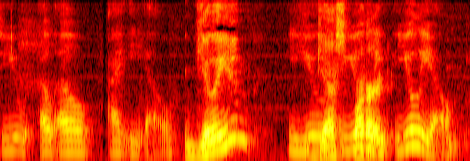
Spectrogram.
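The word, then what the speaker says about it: Ulliel: Gaspard, I cannot pronounce his last name. It's U-L-L-I-E-L. Gillian? Gaspard? Uliel. Uliel.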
